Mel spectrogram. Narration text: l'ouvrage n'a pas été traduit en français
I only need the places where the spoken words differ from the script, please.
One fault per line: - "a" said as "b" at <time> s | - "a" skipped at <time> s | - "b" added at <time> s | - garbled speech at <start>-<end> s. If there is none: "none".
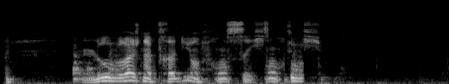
- "pas été" skipped at 1.5 s
- garbled speech at 2.6-3.0 s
